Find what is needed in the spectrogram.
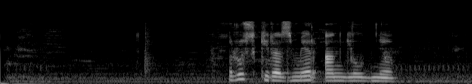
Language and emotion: Russian, neutral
